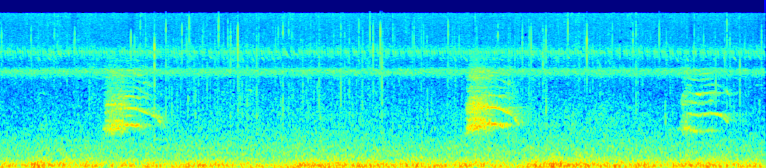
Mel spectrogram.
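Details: In a tundra soundscape, a fox gives three short, hoarse, slightly falling yelping barks spaced a few seconds apart, over a steady low rumble of wind.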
